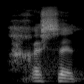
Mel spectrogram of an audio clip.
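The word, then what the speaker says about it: חסד: Y algunos que hablan correctamente hebreo, la pronunciación sería Hesed.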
